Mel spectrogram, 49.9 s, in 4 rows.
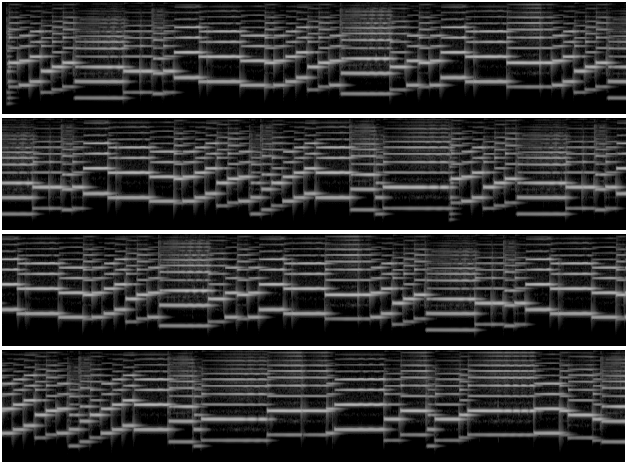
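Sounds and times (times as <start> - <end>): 
folk walking tune exhibition march: 0.1 - 49.9.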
